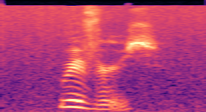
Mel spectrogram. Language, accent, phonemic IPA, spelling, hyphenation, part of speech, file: English, US, /ˈɹɪvɚz/, rivers, riv‧ers, noun / verb, En-us-rivers.ogg
- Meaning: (noun) plural of river; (verb) third-person singular simple present indicative of river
